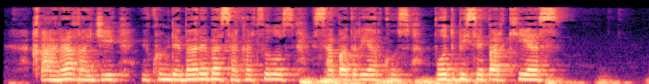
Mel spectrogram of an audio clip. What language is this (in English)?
Georgian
